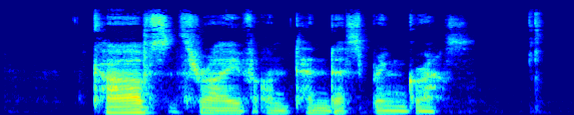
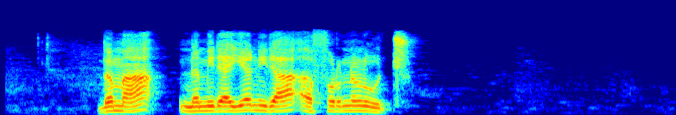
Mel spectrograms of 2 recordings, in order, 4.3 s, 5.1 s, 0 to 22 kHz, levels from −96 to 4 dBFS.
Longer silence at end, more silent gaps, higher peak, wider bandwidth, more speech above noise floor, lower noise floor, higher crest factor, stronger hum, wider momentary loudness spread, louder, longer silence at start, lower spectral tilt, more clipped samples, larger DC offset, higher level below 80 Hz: second, 0.25 s vs 2 s; neither; second, -18 dBFS vs -2 dBFS; first, 16 kHz vs 7.4 kHz; second, 45 dB vs 62 dB; first, -84 dBFS vs -79 dBFS; about the same, 22 dB vs 18 dB; neither; first, 22 LU vs 10 LU; second, -38 LUFS vs -17 LUFS; about the same, 0.7 s vs 0.75 s; second, -4 dB/octave vs -6 dB/octave; neither; neither; second, -72 dBFS vs -64 dBFS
